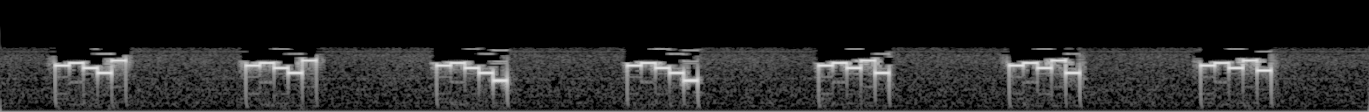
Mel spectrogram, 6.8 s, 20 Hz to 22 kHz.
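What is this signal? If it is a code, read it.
Five-tone selective call (ZVEI), heard as quick runs of five tones, tones of about 70 ms. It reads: 89750 89750 89752 89752 89705 89705 89706
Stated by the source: ZVEI five-tone selective call, code 89518, received with an SDR.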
